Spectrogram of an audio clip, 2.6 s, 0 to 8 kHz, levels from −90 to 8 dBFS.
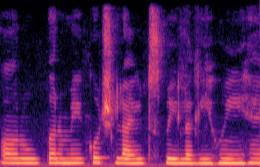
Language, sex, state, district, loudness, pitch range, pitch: Hindi, female, Chhattisgarh, Raipur, -13 LUFS, 210-220 Hz, 215 Hz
